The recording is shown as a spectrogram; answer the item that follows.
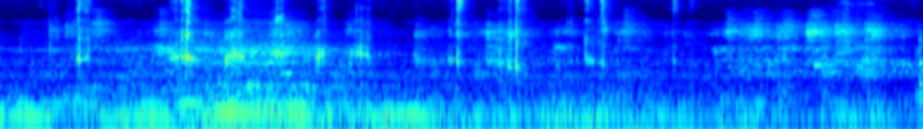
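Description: Close, wet chewing and crunching of sticky rice with grilled pork, steady bites and mastication continuing throughout over a constant low background hum, no talk.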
